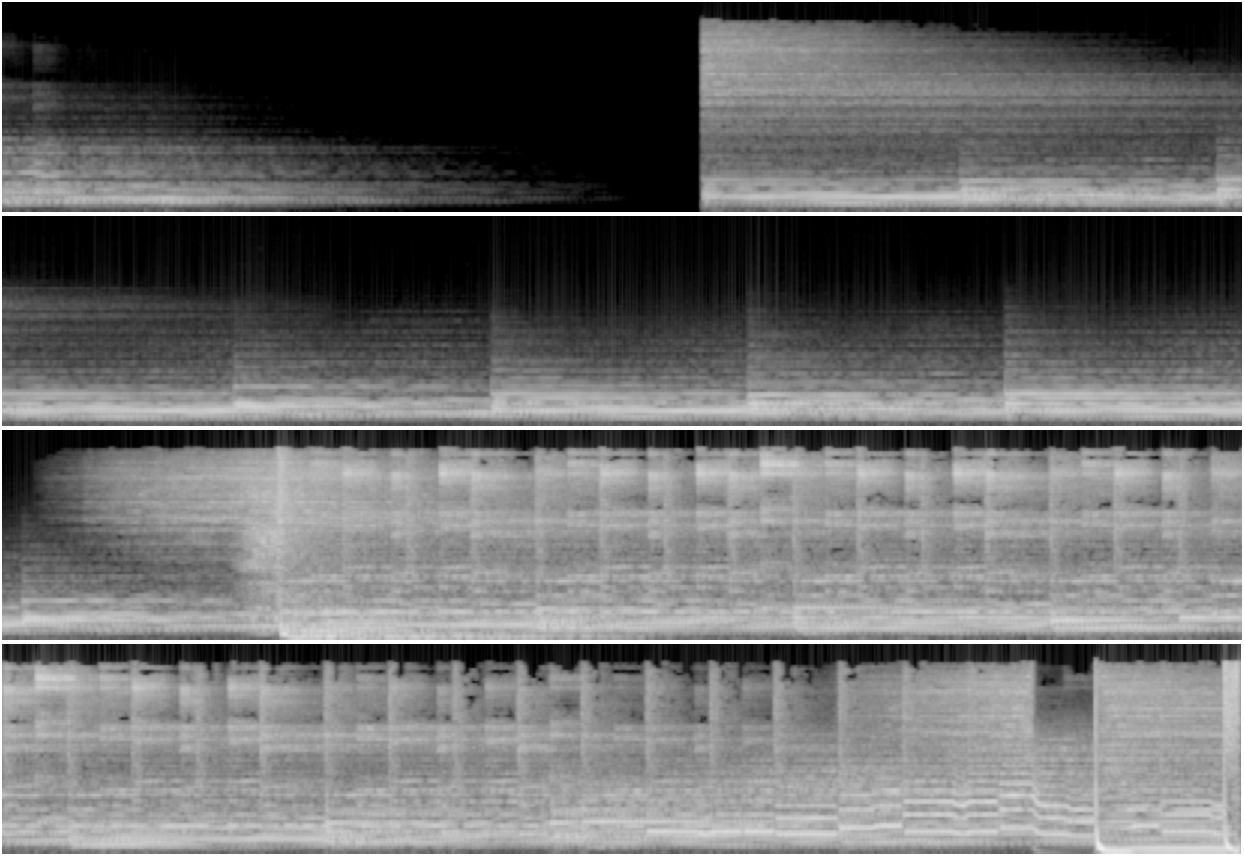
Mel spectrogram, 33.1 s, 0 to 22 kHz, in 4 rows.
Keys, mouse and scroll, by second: 14.4 KP_0, 15.8 scroll down 1, 16.1-16.8 scroll up 2, 16.8-17.8 scroll down 1, 17.8 click, 20.5 scroll down 1, 20.7-21.5 scroll up 1, 21.8 space, 22.2 space.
